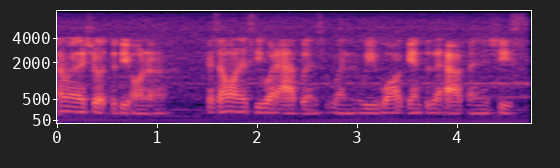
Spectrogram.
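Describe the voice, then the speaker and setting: A man with a low-pitched, gravelly voice talks fast and flatly while playing a video game for YouTube. He rambles casually, half-mumbling whatever text appears on screen. The home gaming setup yields a dull, noisy recording.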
